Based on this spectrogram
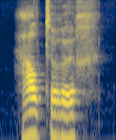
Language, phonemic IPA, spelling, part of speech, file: Dutch, /ˈhal t(ə)ˈrʏx/, haal terug, verb, Nl-haal terug.ogg
- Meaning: inflection of terughalen: 1. first-person singular present indicative 2. second-person singular present indicative 3. imperative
